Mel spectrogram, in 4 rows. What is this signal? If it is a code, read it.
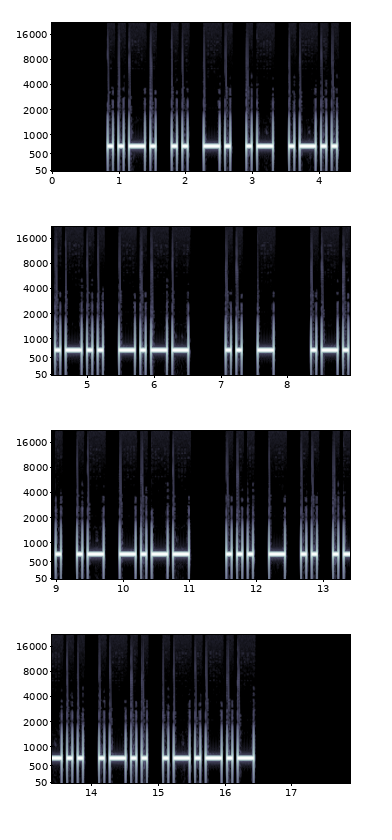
Morse code, heard as a keyed tone, about 15 wpm, 700 Hz. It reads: FINALLY IT LAY STILL.
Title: Sentences from Top 1000 Words 15wpm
